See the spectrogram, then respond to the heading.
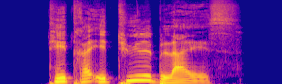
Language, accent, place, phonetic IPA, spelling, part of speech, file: German, Germany, Berlin, [tetʁaʔeˈtyːlˌblaɪ̯s], Tetraethylbleis, noun, De-Tetraethylbleis.ogg
- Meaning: genitive singular of Tetraethylblei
